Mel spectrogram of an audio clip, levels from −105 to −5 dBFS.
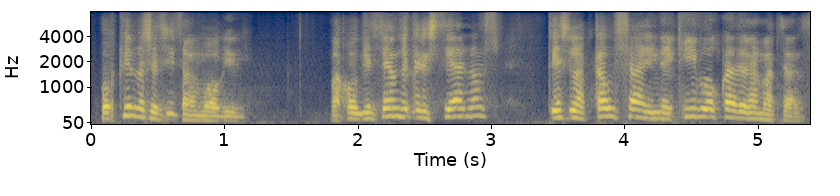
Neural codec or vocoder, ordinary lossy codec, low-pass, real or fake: codec, 16 kHz, 1 kbps, FreqCodec, smaller model; none; none; fake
